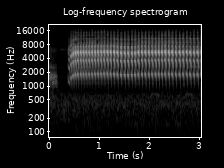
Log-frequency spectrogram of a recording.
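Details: Guira cuckoo in its natural habitat, cross-singing: a short noisy note, a pause, then a loud, fast, evenly pulsed rattling series of harsh notes continuing steadily for over two and a half seconds.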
